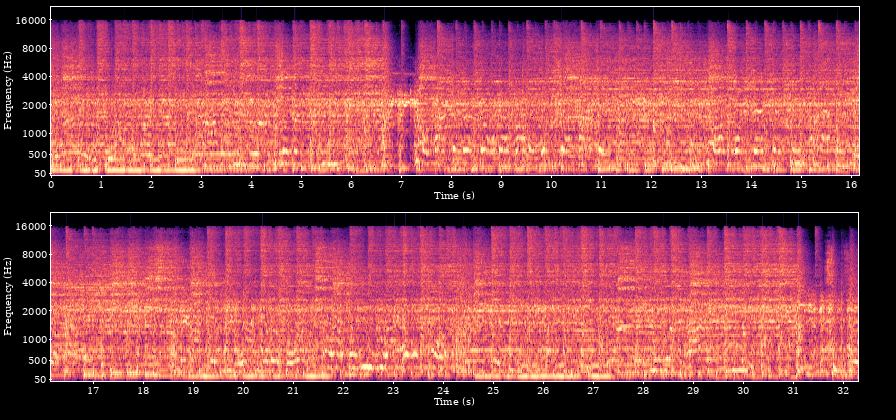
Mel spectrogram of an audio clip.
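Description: Live punk rock band playing: distorted electric guitar, bass guitar and drum kit, with sung vocals over them.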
